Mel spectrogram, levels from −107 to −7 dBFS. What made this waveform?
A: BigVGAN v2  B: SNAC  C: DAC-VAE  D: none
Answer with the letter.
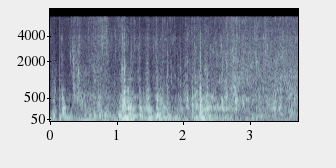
D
